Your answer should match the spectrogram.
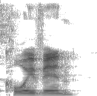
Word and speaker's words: Khoi Vinh: Uh, it is a podcast uh, hosted by, I believe his name is pronounced Khoi Vinh. Yes.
